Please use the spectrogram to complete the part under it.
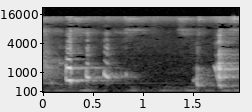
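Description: A middle-aged woman laughs close by.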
